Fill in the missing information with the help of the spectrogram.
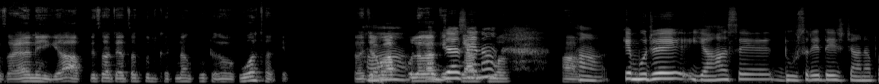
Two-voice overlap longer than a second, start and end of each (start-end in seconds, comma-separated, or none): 3.6-5.0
